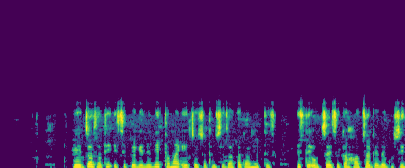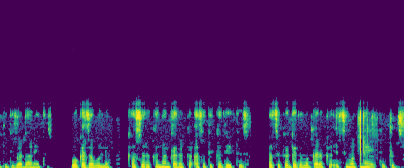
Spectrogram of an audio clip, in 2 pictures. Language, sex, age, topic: Gamo, female, 18-24, government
